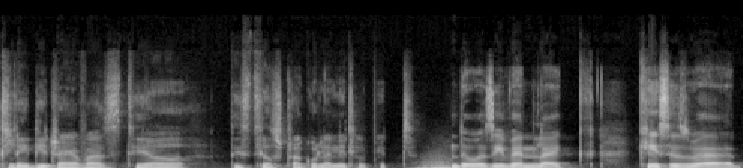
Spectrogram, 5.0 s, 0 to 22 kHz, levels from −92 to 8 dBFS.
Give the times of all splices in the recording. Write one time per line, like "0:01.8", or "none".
0:03.0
